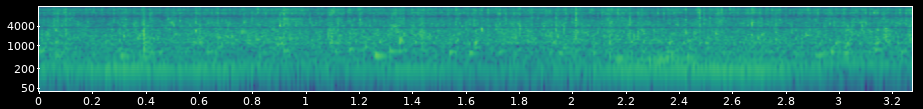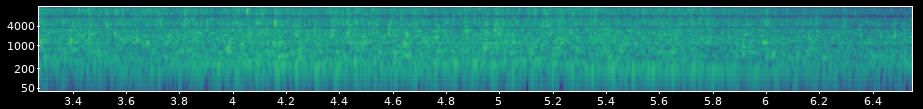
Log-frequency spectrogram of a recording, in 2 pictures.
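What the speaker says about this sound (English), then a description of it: "I just love that sound of running water." Water trickles and splashes continuously at close range, a steady babbling flow with a faint low hum in the background.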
